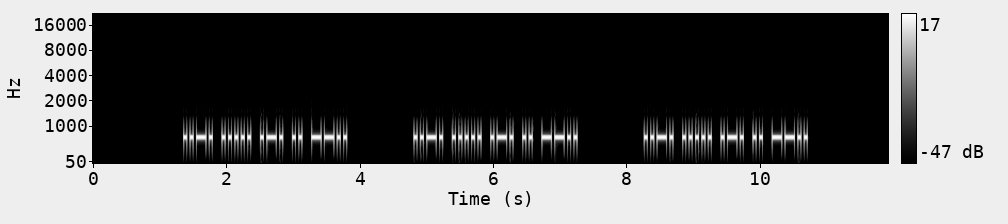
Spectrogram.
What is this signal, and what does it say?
Morse code, heard as a keyed tone, about 25 wpm, 700 Hz. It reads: F5RIZ F5RIZ F5RIZ
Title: DXCC-100 Call Signs - 5 Characters - Repeated 3x - 25wpm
